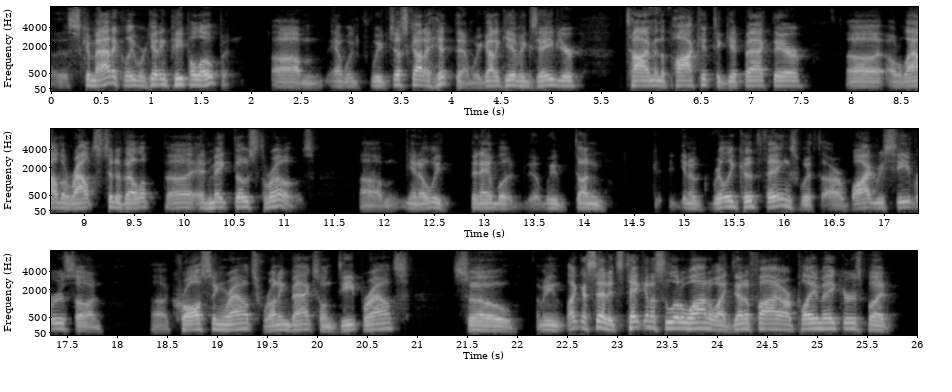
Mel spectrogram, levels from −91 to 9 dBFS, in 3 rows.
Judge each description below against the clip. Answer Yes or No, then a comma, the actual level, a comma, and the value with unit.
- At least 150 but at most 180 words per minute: No, average, 190 wpm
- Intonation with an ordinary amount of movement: Yes, average, 3.6 semitones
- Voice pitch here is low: Yes, low, 130 Hz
